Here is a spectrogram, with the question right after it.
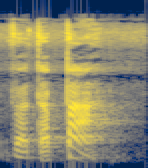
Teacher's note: você fala a última sílaba mais forte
